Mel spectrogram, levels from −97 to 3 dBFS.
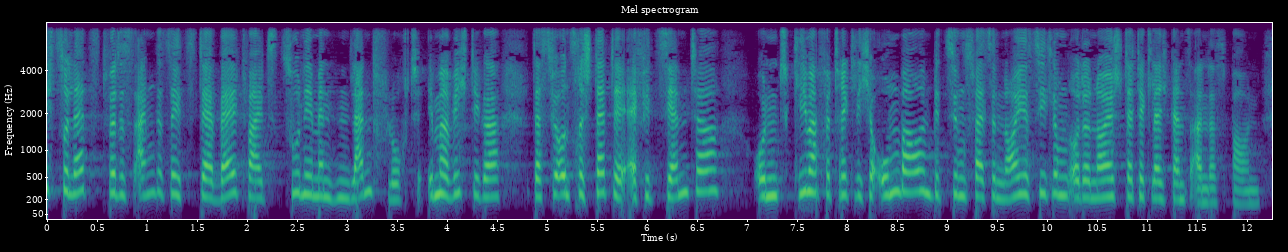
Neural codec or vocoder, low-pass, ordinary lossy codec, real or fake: none; 7.2 kHz; none; real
